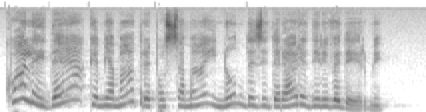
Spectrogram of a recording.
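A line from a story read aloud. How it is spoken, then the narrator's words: Flushed indignant exclamation. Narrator (Italian): esclamò Mamie, diventando di porpora in viso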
